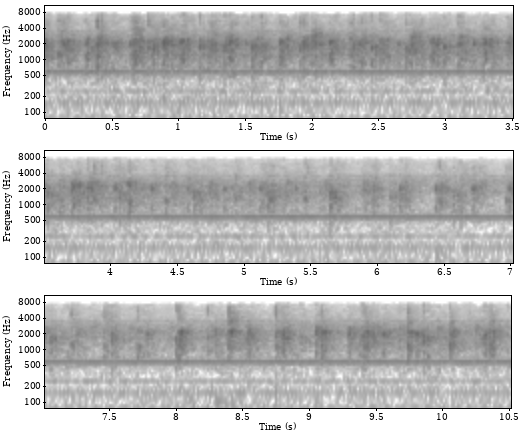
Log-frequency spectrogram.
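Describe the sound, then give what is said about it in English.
A church crowd applauds steadily for about ten seconds to encourage a family to come forward, many hands clapping in a dense, even patter at a consistent moderate loudness, with no voices standing out. “And let's, with a clap, encourage them to come over.”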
